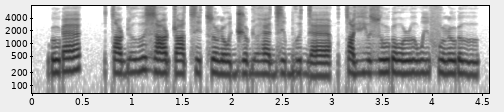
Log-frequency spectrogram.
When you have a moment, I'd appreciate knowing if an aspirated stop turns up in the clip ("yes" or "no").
no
